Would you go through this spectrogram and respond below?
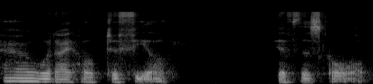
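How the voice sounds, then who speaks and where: A meditation guide speaking gently and without hurry, leaving pauses between short phrases. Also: medium pitch, big pitch swings, husky.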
